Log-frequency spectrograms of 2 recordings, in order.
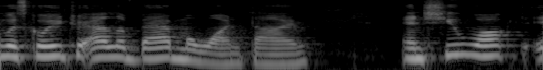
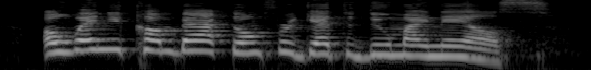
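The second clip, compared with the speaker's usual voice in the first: mock snide, taunting screaming call; 5 semitones higher than usual. Retelling what the host called out across the room: imitating someone screaming. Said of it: "she screamed out".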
